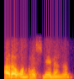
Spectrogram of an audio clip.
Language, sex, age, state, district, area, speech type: Bodo, male, 30-45, Assam, Kokrajhar, rural, conversation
